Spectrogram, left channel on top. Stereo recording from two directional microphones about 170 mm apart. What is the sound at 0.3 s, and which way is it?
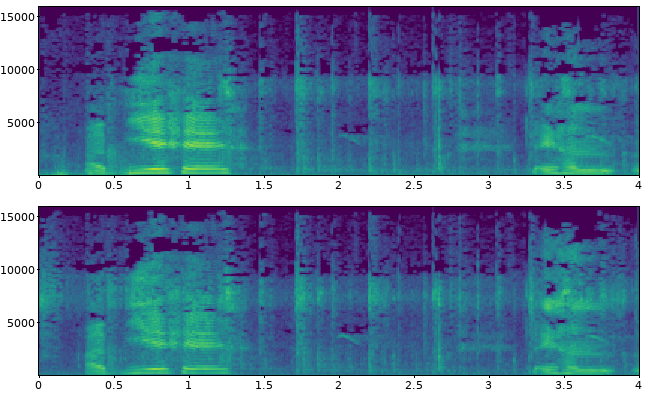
A child's voice, centre (ahead or behind).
